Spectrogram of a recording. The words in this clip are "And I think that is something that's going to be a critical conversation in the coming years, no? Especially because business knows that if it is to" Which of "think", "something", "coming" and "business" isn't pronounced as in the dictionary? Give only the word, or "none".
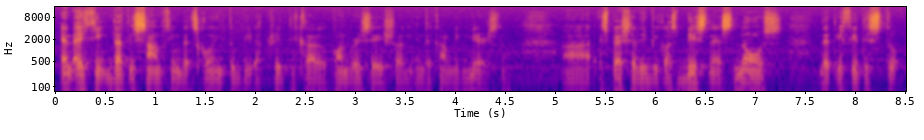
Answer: business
